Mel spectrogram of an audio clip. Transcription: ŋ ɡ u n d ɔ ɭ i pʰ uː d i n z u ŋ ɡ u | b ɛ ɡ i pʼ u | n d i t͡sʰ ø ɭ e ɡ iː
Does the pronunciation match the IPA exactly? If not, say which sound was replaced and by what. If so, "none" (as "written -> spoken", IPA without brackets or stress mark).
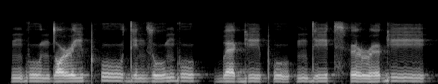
e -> ø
